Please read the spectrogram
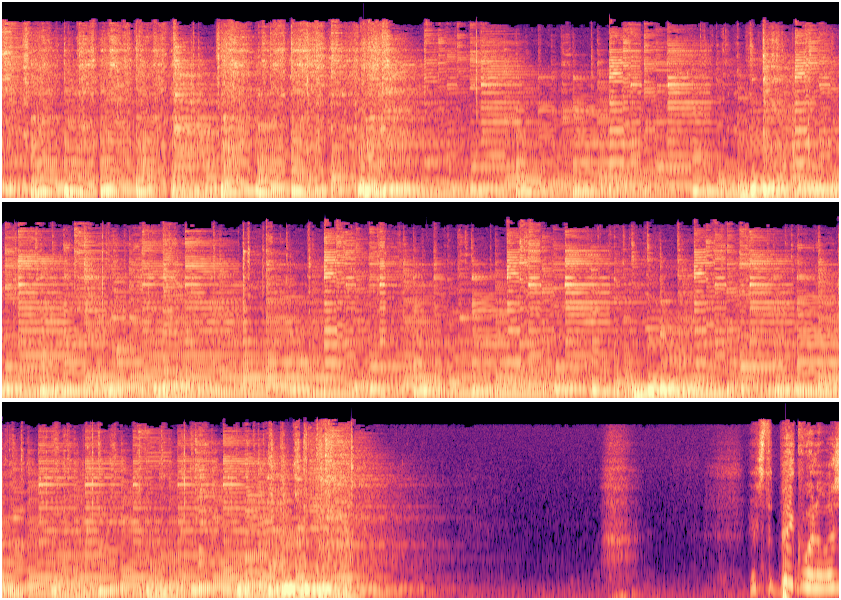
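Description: Acoustic guitar fingerpicked in a fast instrumental passage with many quick notes, the music stopping about twenty seconds in and its last notes dying away. A short faint knock follows a couple of seconds later.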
